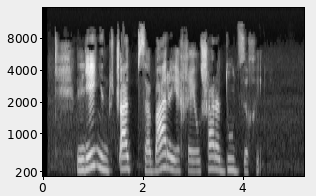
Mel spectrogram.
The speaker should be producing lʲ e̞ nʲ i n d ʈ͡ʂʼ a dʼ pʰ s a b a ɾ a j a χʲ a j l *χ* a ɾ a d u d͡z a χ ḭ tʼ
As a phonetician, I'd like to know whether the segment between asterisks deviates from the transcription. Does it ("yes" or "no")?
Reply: yes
